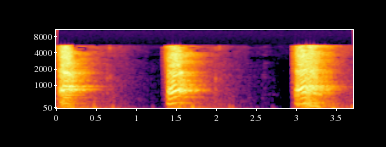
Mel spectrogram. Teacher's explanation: أقصى الحلق ويخرج منه الهمزة والهاء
